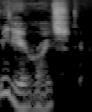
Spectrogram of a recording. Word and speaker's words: meteoroids: of the meteorites meteoroids how do you say meteoroids yeah like hemorrhoids but meteoroids both not a good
